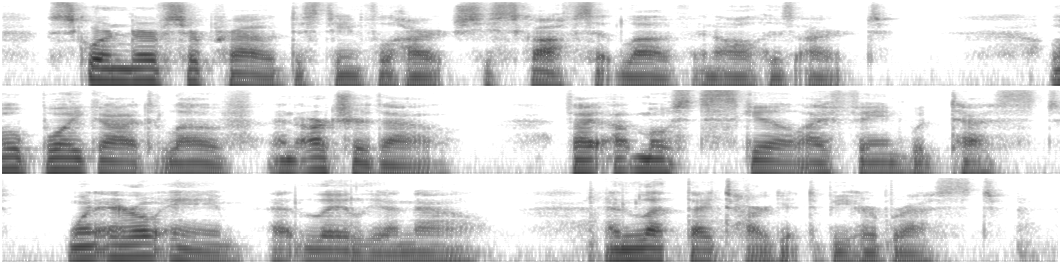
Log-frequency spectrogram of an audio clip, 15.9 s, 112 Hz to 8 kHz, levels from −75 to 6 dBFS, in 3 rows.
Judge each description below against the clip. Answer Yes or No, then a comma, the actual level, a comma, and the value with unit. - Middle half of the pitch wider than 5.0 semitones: No, average, 3.8 semitones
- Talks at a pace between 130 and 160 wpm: Yes, average, 155 wpm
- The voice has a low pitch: Yes, low, 100 Hz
